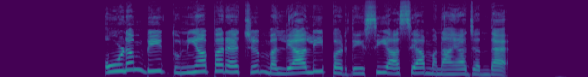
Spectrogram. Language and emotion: Dogri, neutral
